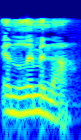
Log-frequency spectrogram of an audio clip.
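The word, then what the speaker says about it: in limine: discussion on how to pronounce this some say lemony some say lonina Webster's Dictionary proper pronunciation is in lonina so that's the one I'm going with now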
